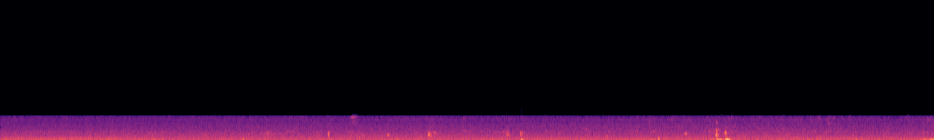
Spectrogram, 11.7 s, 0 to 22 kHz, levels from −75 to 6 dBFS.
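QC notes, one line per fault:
3.76 to 3.80 s, packet loss with last packet repeated: a 40 ms gap, which fits two 20 ms packets, is filled by replaying the last packet twice. The repeats form a short run, so it stutters robotically over the band-limited G.711 telephone sound.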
